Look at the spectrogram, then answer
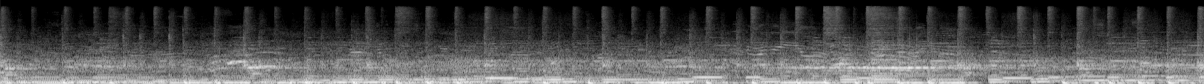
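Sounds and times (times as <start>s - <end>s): bass line: 0.0s - 12.0s
live band playing: 0.0s - 12.0s
steady drum beat: 0.0s - 12.0s.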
